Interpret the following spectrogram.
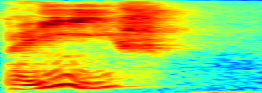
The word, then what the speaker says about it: país: always say another one paich is parents but paige it's country so the country of my parents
